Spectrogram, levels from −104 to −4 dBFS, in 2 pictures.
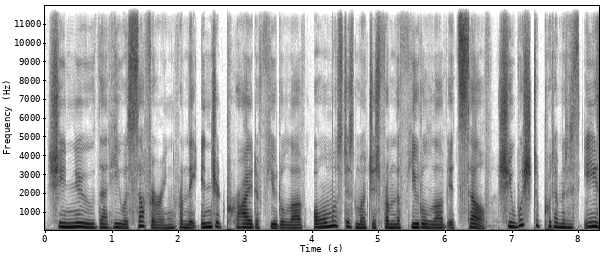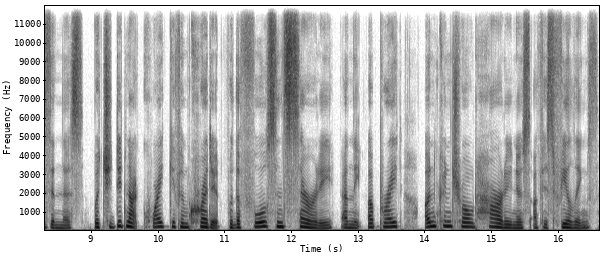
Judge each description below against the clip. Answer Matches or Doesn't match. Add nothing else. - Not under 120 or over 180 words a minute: Doesn't match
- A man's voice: Doesn't match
